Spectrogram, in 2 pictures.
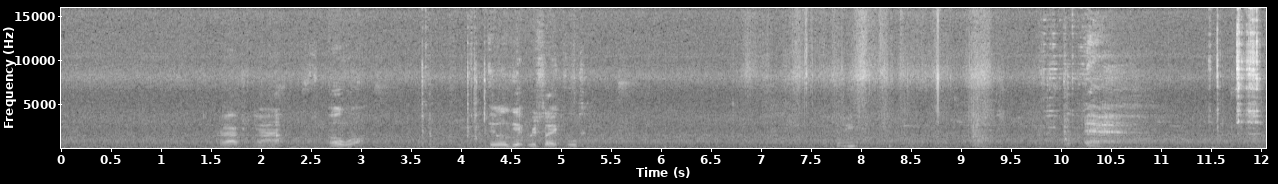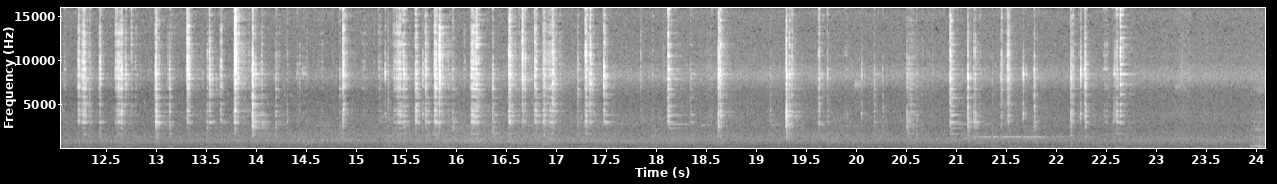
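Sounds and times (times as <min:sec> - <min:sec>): metallic clicks and clinks: 0:11.4 - 0:22.9.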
